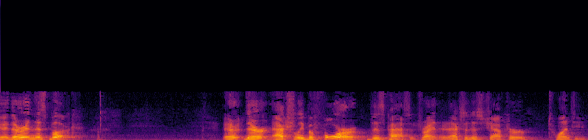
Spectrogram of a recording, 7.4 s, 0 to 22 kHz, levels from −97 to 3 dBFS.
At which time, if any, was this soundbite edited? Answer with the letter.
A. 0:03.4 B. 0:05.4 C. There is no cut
C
